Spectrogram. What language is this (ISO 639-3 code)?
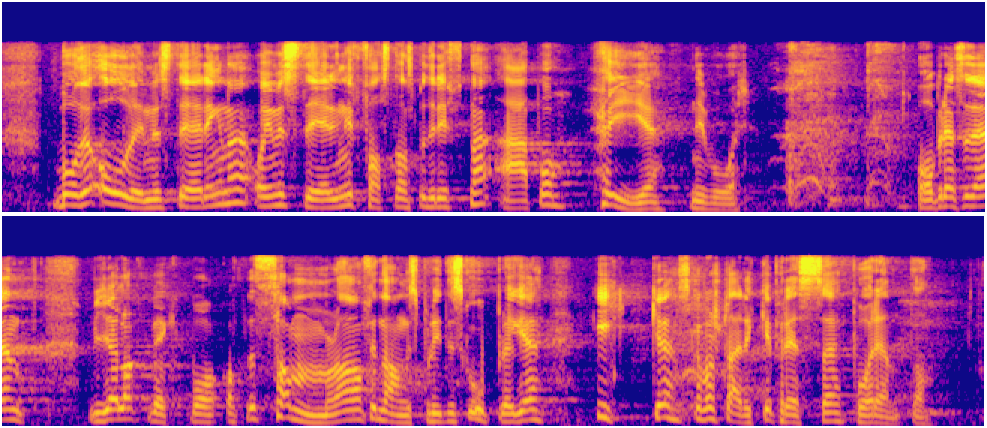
nor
